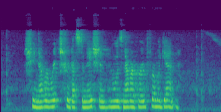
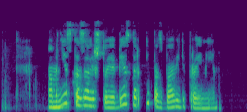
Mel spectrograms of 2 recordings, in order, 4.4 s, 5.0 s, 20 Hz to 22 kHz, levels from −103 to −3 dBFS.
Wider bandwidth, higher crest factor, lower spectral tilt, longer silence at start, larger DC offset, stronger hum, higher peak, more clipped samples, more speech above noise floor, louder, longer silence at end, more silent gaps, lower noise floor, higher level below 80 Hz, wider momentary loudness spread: second, 7.6 kHz vs 10 kHz; second, 14 dB vs 20 dB; about the same, -4.5 dB/octave vs -4.5 dB/octave; second, 0.1 s vs 0.95 s; neither; neither; second, -12 dBFS vs -6 dBFS; neither; about the same, 28 dB vs 28 dB; about the same, -25 LUFS vs -24 LUFS; first, 0.8 s vs 0.55 s; neither; about the same, -52 dBFS vs -51 dBFS; first, -70 dBFS vs -78 dBFS; second, 5 LU vs 12 LU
